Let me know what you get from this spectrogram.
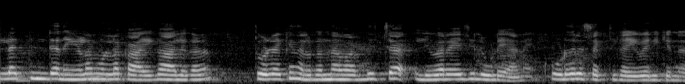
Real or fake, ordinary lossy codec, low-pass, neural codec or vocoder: real; AAC, 48 kbps; 7.2 kHz; none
